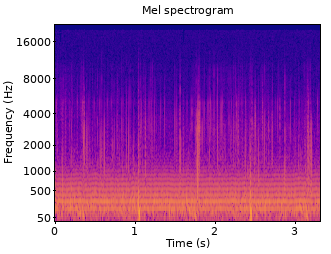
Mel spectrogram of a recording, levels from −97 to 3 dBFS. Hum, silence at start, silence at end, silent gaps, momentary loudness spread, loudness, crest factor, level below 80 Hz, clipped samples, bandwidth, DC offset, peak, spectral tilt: none; 0 s; 0 s; none; 2 LU; -29 LUFS; 20 dB; -42 dBFS; under 0.1%; 10.5 kHz; 0.1%; -8 dBFS; -8 dB/octave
